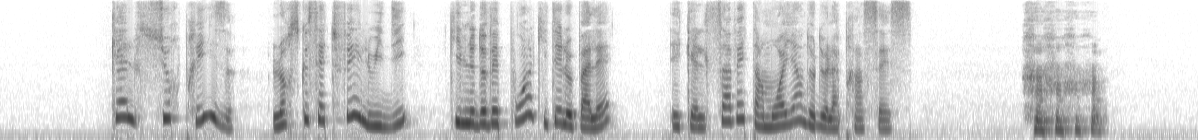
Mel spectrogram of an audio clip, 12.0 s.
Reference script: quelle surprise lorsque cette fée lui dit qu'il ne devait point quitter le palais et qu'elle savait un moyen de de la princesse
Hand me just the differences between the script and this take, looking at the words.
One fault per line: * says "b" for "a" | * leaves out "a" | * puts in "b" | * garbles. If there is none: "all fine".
all fine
